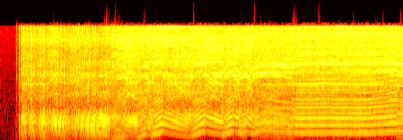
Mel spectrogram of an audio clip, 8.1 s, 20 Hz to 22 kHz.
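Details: Rebuilt Husqvarna 262XP chainsaw during break-in, compression come up, bucking a dry, dusty pine tree with rotten and hard spots; crisp high two-stroke snarl bogs and recovers through each cut, pitch sweeping cleanly with load; normal healthy running under load.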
